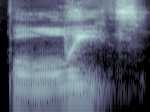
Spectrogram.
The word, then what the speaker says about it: police: So the the the second syllable lease is the one that is stressed in the word police.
